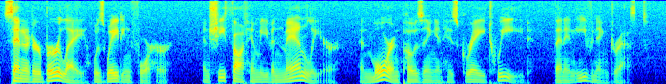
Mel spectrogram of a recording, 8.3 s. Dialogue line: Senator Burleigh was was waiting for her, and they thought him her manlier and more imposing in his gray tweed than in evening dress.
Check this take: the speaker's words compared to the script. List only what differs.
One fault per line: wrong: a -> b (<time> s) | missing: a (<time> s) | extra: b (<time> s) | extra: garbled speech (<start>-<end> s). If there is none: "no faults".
missing: was (1.4 s)
wrong: they -> she (2.6 s)
wrong: her -> even (3.2 s)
